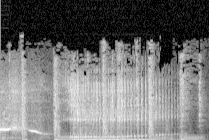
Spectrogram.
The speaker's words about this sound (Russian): Ты опять свистел? Нет, это нос.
